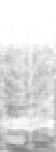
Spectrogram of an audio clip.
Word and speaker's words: Onar: but I go by Onar. So if you take the L, the E, and the D out of Leonard, you get Onar.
